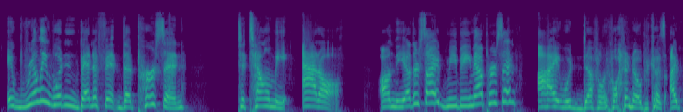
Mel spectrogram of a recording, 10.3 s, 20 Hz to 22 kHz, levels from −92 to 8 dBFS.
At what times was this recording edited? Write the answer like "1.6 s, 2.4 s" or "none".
none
